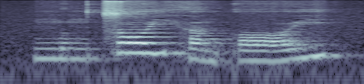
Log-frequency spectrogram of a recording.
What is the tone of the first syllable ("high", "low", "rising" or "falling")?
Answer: low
